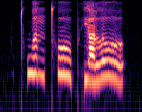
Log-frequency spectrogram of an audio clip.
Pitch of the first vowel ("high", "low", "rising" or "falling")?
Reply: falling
